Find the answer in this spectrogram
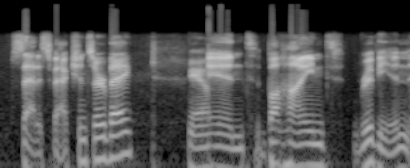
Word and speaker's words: Rivian: survey yeah and behind rivien is the number one I think that's it that's how you pronounce that car company right it is there's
